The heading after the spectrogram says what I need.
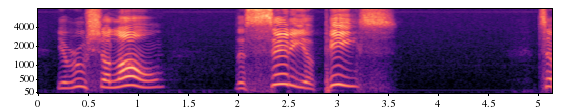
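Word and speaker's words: ירושלים: You've been carried from Jerusalem, which is pronounced Yerushalom, the city of peace, to Babylon, the city of confusion, which is not peace.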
